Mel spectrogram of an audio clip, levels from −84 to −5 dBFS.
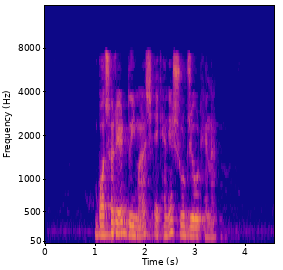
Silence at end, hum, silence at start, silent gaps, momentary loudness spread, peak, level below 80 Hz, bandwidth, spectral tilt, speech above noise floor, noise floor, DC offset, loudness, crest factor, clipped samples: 1.15 s; none; 1 s; none; 15 LU; -14 dBFS; -64 dBFS; 8.2 kHz; -4 dB/octave; 40 dB; -72 dBFS; under 0.1%; -31 LUFS; 20 dB; under 0.1%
